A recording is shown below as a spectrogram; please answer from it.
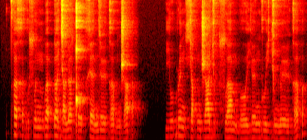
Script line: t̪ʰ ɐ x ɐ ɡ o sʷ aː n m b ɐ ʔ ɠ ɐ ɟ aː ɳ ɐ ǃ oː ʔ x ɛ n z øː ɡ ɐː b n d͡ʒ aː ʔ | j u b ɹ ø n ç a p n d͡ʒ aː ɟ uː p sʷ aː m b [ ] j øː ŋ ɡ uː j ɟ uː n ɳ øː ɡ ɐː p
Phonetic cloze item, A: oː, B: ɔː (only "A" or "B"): A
